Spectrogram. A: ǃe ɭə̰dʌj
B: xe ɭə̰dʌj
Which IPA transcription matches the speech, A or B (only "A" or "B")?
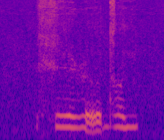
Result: B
